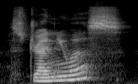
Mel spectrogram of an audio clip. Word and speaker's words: strenuous: So in strenuous, we have the first syllable stress. Letter E says the like get. So first syllable stress, the sound, strenu. So this NU has a y sound in it. Strenu, not strenu. You, us, and then we have a schwa.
